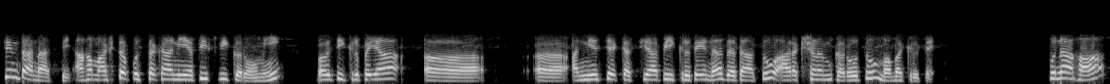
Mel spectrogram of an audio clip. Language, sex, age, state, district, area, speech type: Sanskrit, female, 45-60, Tamil Nadu, Chennai, urban, conversation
